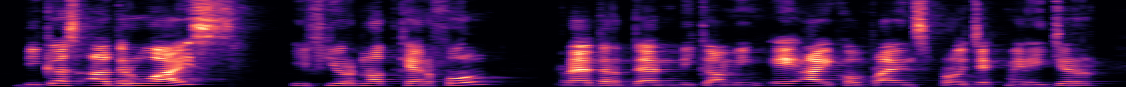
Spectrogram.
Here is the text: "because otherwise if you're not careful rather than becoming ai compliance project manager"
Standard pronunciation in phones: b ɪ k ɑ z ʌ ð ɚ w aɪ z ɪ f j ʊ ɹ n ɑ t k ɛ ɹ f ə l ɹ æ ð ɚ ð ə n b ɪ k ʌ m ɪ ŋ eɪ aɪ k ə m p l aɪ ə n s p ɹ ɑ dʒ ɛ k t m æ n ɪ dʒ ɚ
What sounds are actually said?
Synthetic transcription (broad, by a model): b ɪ k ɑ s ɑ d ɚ w aɪ s ɪ f j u ɹ n ɑ t k ɛ ɹ f ə l ɹ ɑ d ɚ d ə n b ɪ k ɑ m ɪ ŋ eɪ aɪ k ə m p l aɪ ə n s p ɹ ɑ dʒ ɛ k t m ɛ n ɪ dʒ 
